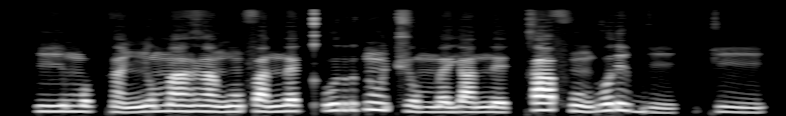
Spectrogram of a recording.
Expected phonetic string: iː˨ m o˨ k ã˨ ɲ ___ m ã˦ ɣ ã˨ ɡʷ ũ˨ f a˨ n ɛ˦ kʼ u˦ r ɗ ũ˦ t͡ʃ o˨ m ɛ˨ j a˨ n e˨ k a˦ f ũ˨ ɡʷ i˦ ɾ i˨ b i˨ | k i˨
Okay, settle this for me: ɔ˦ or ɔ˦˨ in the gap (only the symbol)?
ɔ˦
